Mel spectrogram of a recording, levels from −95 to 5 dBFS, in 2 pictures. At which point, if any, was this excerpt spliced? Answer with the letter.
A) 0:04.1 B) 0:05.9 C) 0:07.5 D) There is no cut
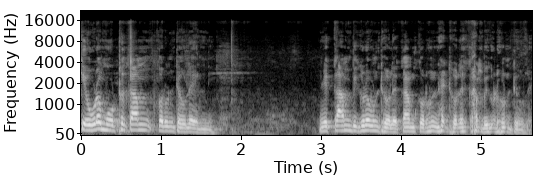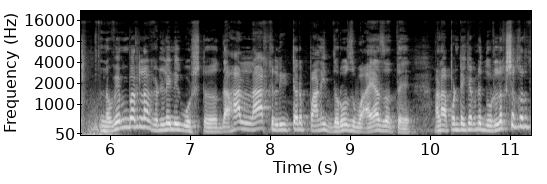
B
